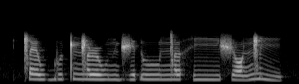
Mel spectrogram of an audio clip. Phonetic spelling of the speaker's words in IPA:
ǁɛwɡutŋ͡ǁə˞w nd͡ʒɪɗuːŋ͡ǀəhiː ʃɔŋ͡ǁi

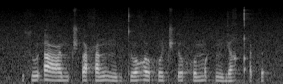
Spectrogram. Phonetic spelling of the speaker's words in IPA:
sʷɘʔa ʕɨmt͡ʃʼɤħʌŋɘ ŋɡɘtʷɤʁʷe χʷit͡ʃʼɨχʷəmʌk ŋɡeʁqʼək

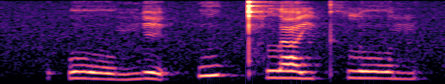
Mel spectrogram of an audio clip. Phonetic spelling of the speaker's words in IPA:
ʔoː˨˩ŋe˨˩ʔpu˥˩k̚ pʰla˧jpʰlo˧n

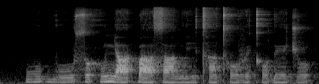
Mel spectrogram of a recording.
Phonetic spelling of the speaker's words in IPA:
βu˦ɡ͡buː˨˦ sʊ˨hu˦ ɲaː˨˦k͡paː˨saː˨nliː˨ tʰã˨tʰo˨ ve˦kʰo˨ɗeː˦˨t͡ʃʊ˦

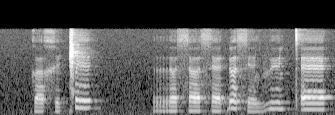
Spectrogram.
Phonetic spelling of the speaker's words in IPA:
kɜ˩xɪ˩ǁɪ˥ | rə˩sɜ˩sɛ˩ ɗə˥sɪ˩lvy˥l tʼɛ˥

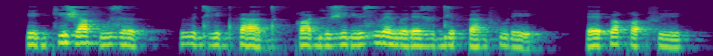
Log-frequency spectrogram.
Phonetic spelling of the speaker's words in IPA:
eɡkʲɛ ʒafuzə | ðødɣedθad | qʷaɡøʒe ɾʲøzβɛwə ɾɛɣədɪ θaɡfuɾe | ɛʔu qʷaʔfɪ

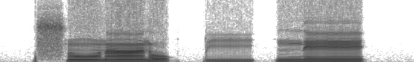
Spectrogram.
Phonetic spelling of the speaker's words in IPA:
sɔ̃˨ ɾã˧ɾo˨k͡pi˧ | ne˦

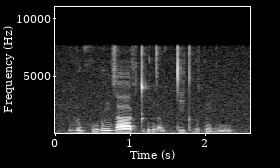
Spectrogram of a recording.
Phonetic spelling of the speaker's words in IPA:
vʏwfuɾu nzaːxtṵɖ nda̰wtːitɡ͡bot mbu

